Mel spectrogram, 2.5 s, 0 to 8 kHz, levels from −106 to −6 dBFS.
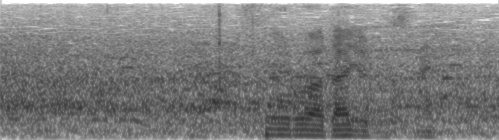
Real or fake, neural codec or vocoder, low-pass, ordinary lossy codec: real; none; 7.2 kHz; MP3, 64 kbps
